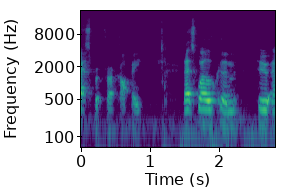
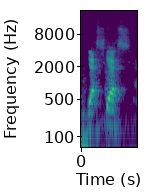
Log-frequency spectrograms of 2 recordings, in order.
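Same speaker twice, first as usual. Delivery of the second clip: ordinary talk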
